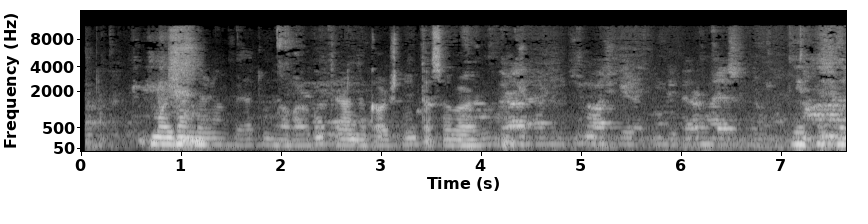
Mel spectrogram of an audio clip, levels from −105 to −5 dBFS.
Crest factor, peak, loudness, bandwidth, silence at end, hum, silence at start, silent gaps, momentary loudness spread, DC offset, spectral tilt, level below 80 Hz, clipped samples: 22 dB; -10 dBFS; -32 LUFS; 11.5 kHz; 0 s; none; 0.05 s; none; 20 LU; under 0.1%; -5.5 dB/octave; -54 dBFS; under 0.1%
